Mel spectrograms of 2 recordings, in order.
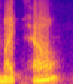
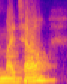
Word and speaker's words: Mitel: Is it Mitel? Yes. Yeah, okay, awesome. Mitel, thanks so much.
